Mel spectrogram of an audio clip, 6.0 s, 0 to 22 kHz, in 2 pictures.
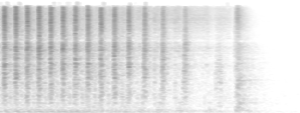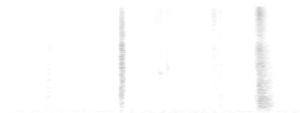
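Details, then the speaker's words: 1965 Cadillac hearse, four-wheel drive, seized and sitting for years, wire run from distributor to battery, starting fluid sprayed: loud uneven popping about seven bangs a second for two seconds then stalls; rough first start. "i can't say that's the best fire up i've had but it started well guys i know that's not exactly what we hoped for and it doesn't sound great but at least it fired up tonight"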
